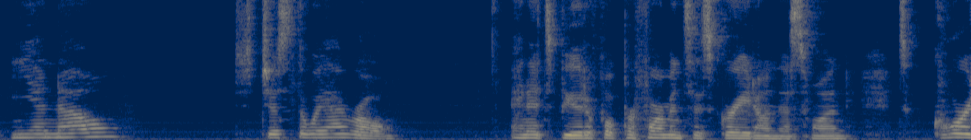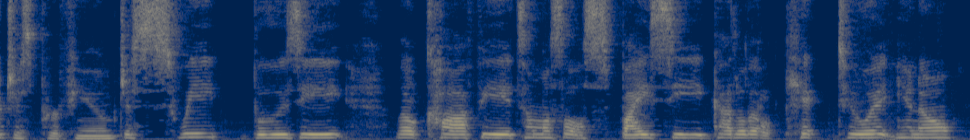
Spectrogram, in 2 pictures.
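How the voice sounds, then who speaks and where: A middle-aged woman chatting enthusiastically as a perfume reviewer, with fillers and self-corrections. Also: mid-range voice. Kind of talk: casual product review.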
